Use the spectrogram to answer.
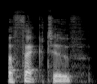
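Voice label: "affective", English, uk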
